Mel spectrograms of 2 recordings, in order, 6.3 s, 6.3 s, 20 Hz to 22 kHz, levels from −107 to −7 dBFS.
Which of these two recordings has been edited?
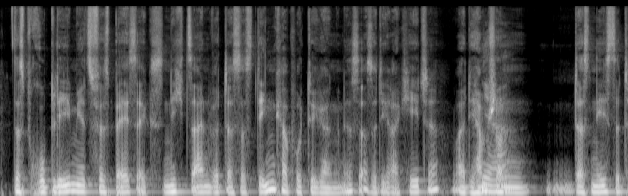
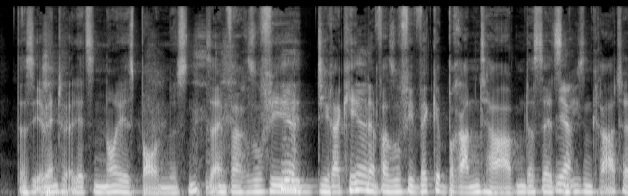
second; 1 cut; at 2.1 s

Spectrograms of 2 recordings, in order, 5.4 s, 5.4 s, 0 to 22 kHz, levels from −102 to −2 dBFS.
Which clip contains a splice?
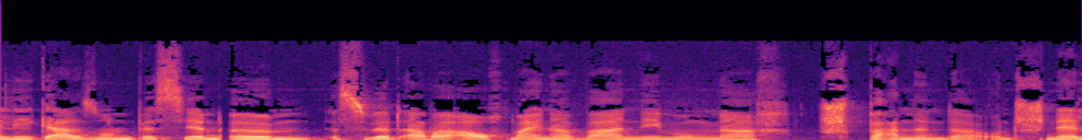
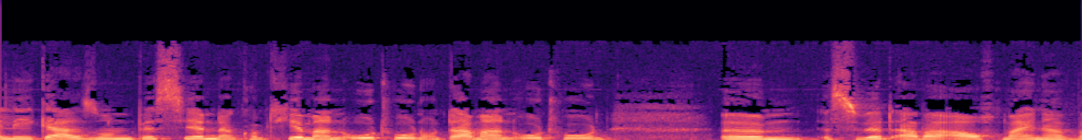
first; 1 cut; at 1.1 s

